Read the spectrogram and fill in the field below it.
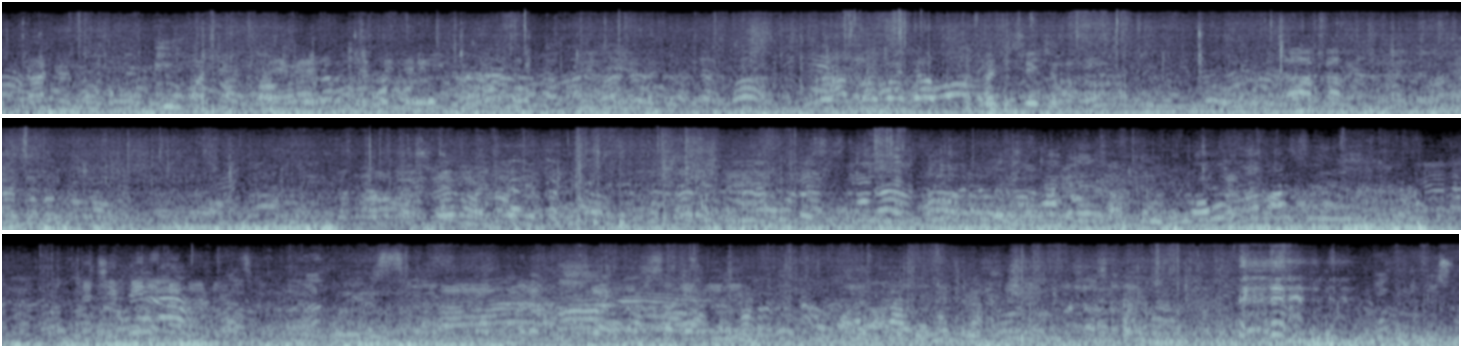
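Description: Several men and women talk and call out nearby outdoors.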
